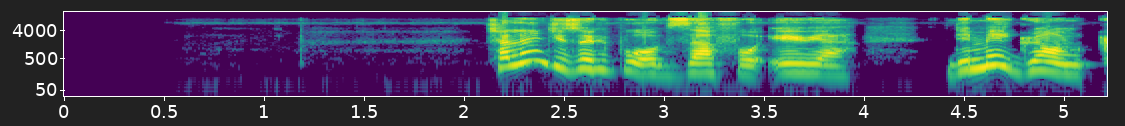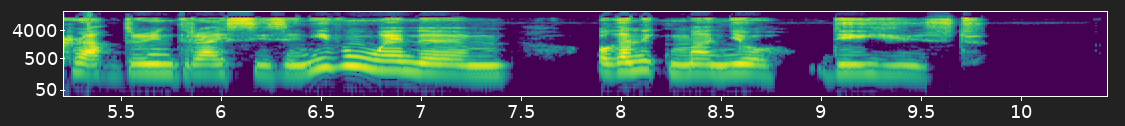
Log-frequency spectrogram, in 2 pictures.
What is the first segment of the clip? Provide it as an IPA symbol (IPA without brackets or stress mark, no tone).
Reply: t͡ʃ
